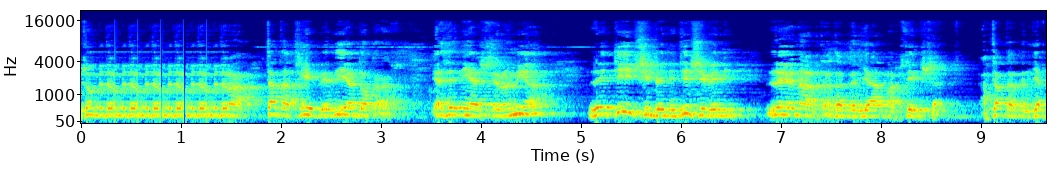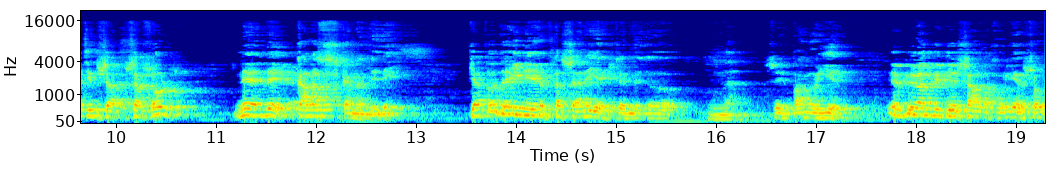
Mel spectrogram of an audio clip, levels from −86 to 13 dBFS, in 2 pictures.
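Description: From 0.34 to 1.48 s the audio is caught in a CD stuck on one turn: a 229 ms slice repeats five times, each pass ending in a brief mute as the laser jumps back one track at the same scratched spot. The result is a fast, even stutter.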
